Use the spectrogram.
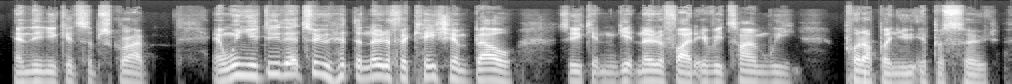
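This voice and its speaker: A man's voice: mid-range voice, a little mellow, no echo. A man with a New Zealand accent hosting a podcast, upbeat and friendly, calling his guest "brother". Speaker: podcast host. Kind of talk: casual interview chat.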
